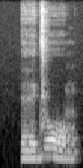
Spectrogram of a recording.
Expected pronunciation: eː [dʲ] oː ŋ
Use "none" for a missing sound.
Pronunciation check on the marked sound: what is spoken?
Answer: dʲ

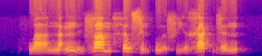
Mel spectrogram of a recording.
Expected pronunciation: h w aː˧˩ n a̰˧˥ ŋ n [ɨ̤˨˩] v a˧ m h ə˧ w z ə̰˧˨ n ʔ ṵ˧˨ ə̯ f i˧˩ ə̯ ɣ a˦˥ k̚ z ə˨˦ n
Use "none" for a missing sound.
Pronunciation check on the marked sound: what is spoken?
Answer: ɨ̤˨˩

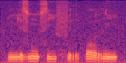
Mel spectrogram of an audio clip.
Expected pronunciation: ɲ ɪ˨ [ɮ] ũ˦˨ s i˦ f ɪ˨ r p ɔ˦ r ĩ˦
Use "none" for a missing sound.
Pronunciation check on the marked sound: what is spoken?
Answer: z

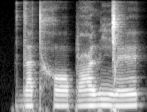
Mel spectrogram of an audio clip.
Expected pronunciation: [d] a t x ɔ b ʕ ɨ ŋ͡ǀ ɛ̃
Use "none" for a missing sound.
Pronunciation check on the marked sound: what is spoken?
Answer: d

